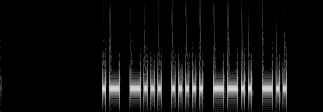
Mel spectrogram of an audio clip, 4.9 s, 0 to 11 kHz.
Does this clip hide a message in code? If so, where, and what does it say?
Yes: Morse code from 1.5 to 4.3 s, heard as a keyed tone, about 23 wpm, 700 Hz. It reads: AB5ZD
